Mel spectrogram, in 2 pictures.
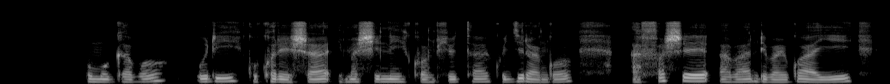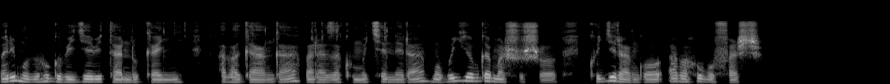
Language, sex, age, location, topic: Kinyarwanda, male, 18-24, Huye, health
